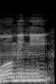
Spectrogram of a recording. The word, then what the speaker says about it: uomini: Uomini se pronuncia.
